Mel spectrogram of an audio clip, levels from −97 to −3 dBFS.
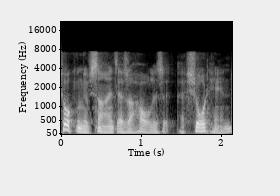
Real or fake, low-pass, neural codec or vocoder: real; 7.2 kHz; none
